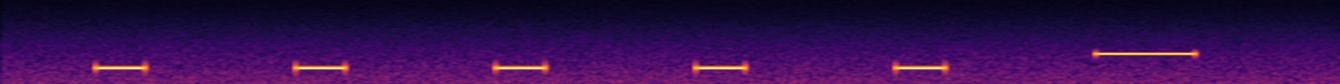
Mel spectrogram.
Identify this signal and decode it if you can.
Radio time signal (five pips and a higher one, as on Chinese radio), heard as pips.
